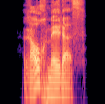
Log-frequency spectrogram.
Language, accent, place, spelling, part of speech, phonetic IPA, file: German, Germany, Berlin, Rauchmelders, noun, [ˈʁaʊ̯xˌmɛldɐs], De-Rauchmelders.ogg
- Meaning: genitive singular of Rauchmelder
